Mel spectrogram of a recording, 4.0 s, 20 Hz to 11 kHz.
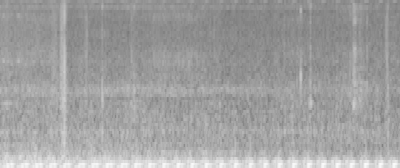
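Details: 2007 Kawasaki Brute Force 750 idling: steady thumping about three pulses a second with occasional sharp clicks on top; source not yet found.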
